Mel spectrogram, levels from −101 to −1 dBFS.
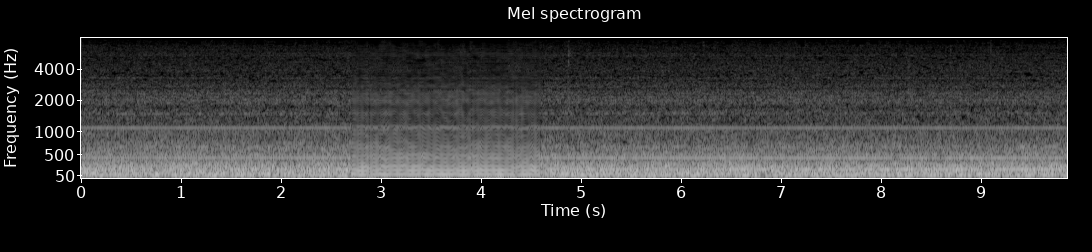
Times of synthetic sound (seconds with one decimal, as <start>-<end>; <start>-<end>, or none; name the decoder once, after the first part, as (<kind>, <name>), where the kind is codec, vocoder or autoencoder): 2.7-4.6 (vocoder, Vocos)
